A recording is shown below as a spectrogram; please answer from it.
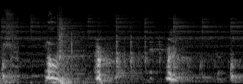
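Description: A man coughing and choking on cigarette smoke: three short, strained, voiced coughs, each falling in pitch, about half a second apart.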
